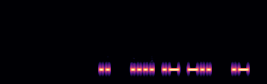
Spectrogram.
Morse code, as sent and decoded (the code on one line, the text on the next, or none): .. / .... .- -.. / .-
I HAD A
